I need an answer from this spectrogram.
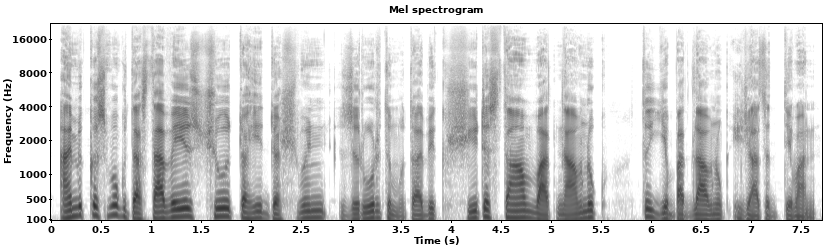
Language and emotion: Kashmiri, neutral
